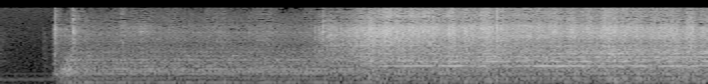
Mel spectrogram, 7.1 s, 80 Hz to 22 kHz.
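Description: Vertical bandsaw switches on about half a second in and runs with a steady hum. About three seconds in, a louder, higher hiss joins as the blade cuts into 1/8-by-1-inch aluminum strap to square its end.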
